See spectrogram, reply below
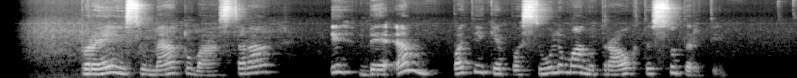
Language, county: Lithuanian, Panevėžys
